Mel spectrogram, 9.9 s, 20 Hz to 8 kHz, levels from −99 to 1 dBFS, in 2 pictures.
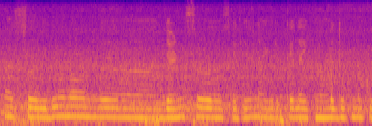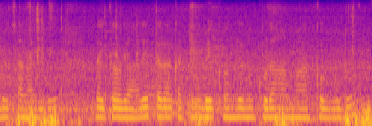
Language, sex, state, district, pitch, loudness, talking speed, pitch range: Kannada, female, Karnataka, Bijapur, 165 Hz, -22 LUFS, 115 wpm, 160-170 Hz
